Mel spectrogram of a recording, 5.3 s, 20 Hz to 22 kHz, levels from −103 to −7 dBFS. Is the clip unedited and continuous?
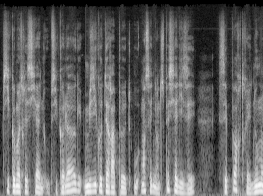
yes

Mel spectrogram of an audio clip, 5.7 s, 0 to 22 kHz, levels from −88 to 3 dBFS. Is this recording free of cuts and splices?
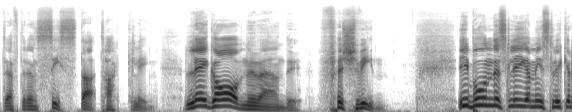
no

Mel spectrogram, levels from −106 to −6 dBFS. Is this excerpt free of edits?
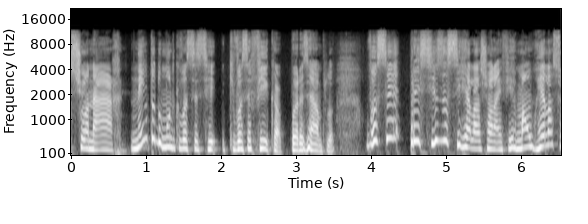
yes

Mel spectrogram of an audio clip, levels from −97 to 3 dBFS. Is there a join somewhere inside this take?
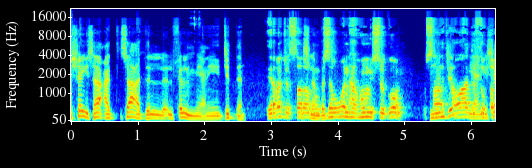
no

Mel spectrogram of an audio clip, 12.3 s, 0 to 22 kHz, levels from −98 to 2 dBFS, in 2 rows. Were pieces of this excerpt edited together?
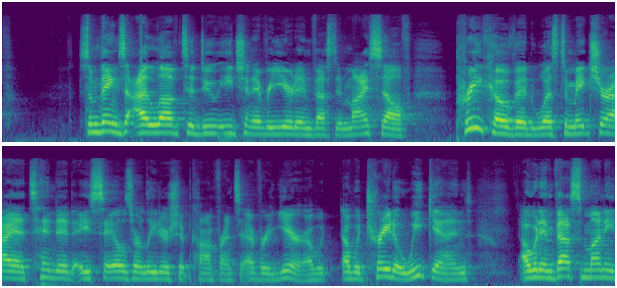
no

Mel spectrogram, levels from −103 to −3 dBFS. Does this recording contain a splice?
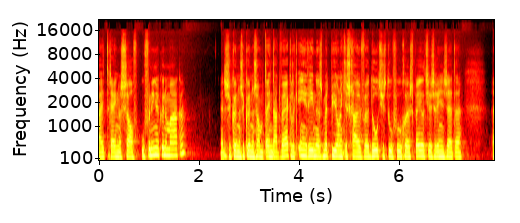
yes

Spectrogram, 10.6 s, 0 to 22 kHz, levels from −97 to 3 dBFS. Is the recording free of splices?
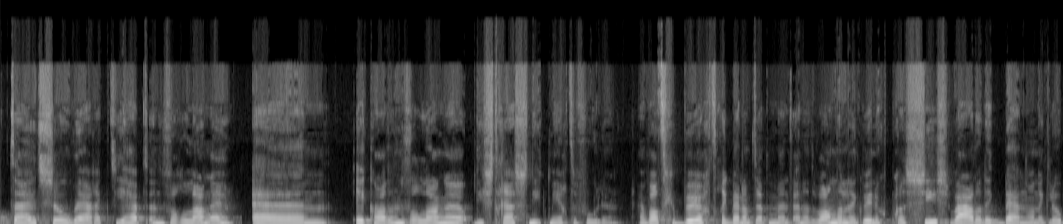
no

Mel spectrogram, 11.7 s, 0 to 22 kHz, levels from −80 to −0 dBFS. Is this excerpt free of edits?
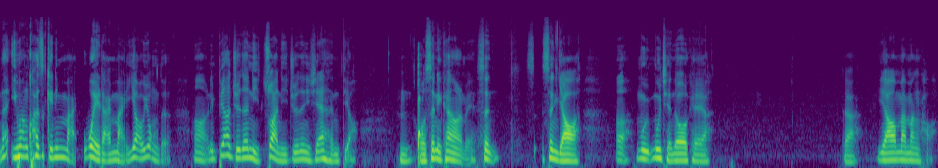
yes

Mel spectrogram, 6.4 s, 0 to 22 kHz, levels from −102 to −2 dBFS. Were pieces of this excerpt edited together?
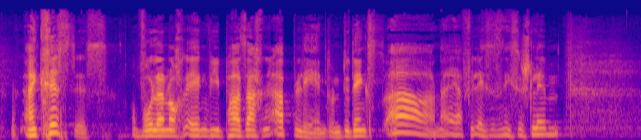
no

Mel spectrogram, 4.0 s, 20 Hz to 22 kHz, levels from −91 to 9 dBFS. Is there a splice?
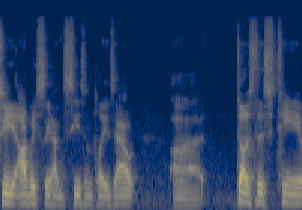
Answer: no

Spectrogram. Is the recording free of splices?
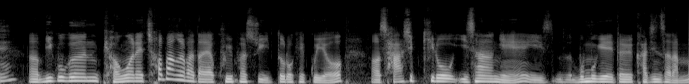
yes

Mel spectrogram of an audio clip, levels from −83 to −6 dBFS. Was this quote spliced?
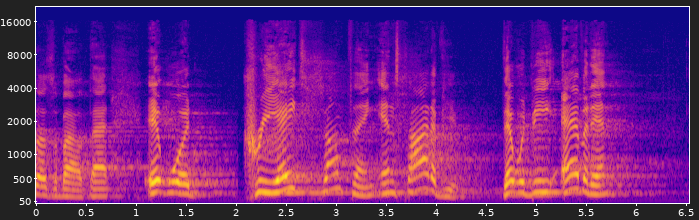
yes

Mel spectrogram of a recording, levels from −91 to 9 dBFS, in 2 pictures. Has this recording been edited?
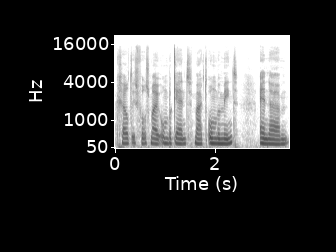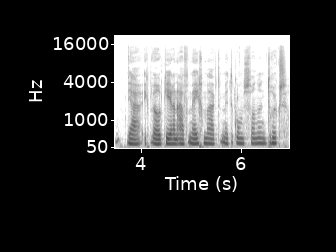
no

